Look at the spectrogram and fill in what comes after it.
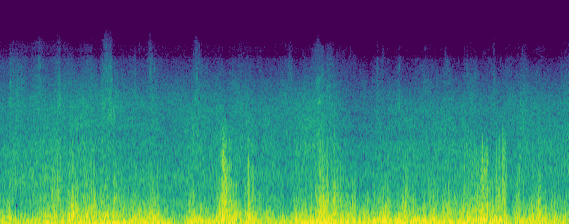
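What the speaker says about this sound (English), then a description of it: "so the wind will start getting really strong." Strong gusting wind buffets the microphone on an exposed coastal walk, a loud continuous roar with rumbling low end and brief lulls.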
